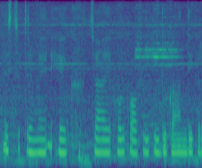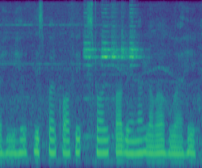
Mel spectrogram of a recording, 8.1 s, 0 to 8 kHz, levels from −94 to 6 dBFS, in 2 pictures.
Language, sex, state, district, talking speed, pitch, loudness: Hindi, female, Maharashtra, Aurangabad, 150 wpm, 175 Hz, -28 LUFS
